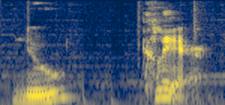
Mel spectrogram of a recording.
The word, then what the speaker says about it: nuclear: It's not it's you're not supposed to say nuclear. It's nuclear. New clear. I mean, it's very basic when you really listen to it separately.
